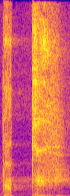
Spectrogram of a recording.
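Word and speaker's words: בָּטַח: 우리가 하나님을 믿는다고 할 때 여러분 이 믿음은 히브리어 말로는 바타 이렇게 발음을 합니다.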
